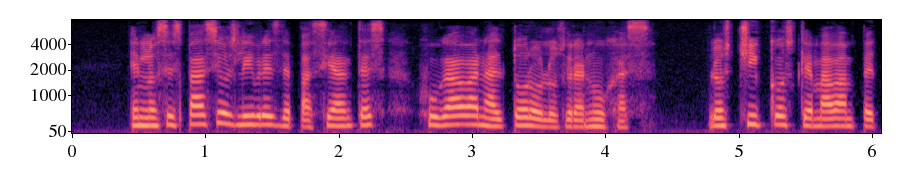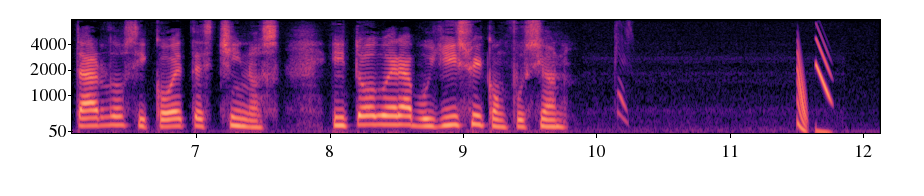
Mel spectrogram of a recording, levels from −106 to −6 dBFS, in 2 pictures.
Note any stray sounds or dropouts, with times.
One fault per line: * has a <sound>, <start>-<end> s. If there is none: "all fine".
* has a chirp, 10.1-10.3 s
* has a chirp, 11.5-11.8 s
